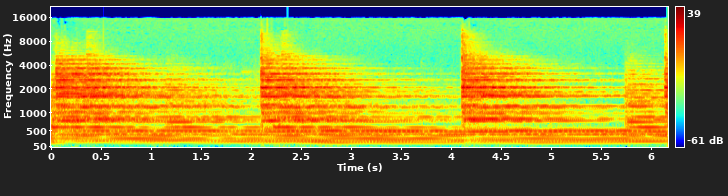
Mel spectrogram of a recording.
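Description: Church bells ringing, with a fresh strike about every two seconds; each stroke rings on under the next.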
